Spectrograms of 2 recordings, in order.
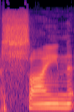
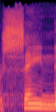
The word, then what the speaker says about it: seine: Again, Jesus was pointing to the familiar fishermen on the Sea of Galilee would throw those large circular nets, a sein net or seine net, S-E-I-N-E, you pronounce it.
